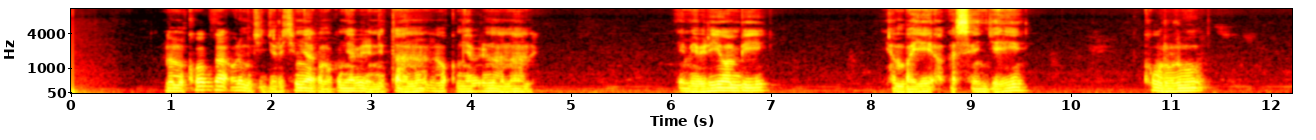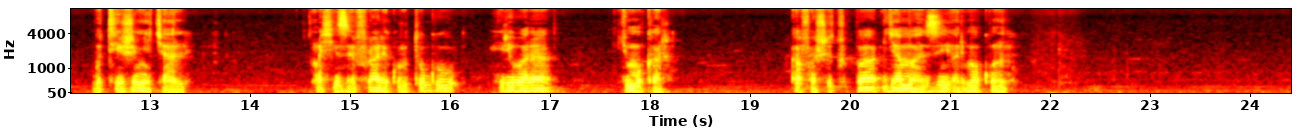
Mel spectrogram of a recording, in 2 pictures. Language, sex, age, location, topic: Kinyarwanda, male, 36-49, Huye, health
